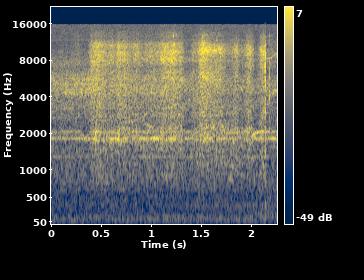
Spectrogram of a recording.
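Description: Distant Airbus A321 jet engines at taxi power: a steady low rumble with a thin, high, steady whine over an even hiss.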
